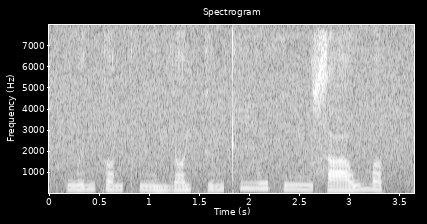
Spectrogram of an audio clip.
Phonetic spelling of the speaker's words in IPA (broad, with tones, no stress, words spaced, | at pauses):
wɪ˨˧ŋ kɐ˨ŋpʰuː˨˩jlɐ˨˧j kɪ˨˥ŋkʰiː˥w huː˧ saː˨˥wmɐ˧k̚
